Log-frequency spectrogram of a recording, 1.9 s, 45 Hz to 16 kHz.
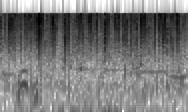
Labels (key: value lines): label: biophony, cascading saw
recorder: SoundTrap 600 or HydroMoth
